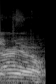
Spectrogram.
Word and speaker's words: Mario: Do you guys want to see some Mario Brothers for the new Super Mario Brothers?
